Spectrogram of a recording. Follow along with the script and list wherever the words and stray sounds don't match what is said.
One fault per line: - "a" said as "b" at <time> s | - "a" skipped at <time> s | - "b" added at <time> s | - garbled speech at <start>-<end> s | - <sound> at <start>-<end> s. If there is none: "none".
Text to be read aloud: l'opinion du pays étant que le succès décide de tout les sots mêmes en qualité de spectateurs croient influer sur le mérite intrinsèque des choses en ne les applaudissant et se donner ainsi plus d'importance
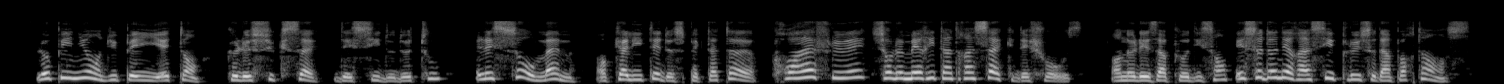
none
